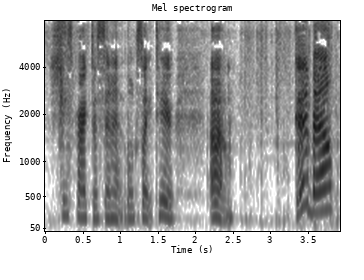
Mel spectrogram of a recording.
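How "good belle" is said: cheering. Real, not acted. Cheering on cousin at practice.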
